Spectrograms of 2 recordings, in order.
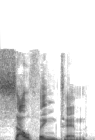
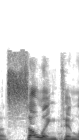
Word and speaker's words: Southington: We had that debate actually last Friday when Brian in the morning show, we were out in Sullington, because it's spelled Southington, but no one says Southington. – Yeah. – Sullington, like there's a magical L that appears.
